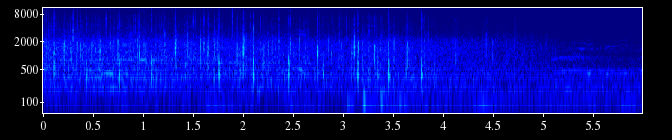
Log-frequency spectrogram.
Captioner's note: audience applauding and cheering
